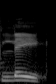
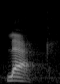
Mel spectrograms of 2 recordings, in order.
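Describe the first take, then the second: First: The vowel is a long 'ay' sound. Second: The vowel is a short 'a' sound. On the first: The speaker calls it wrong. "some people read it as lake. It's not lake" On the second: The speaker calls it right. "it's lack"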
